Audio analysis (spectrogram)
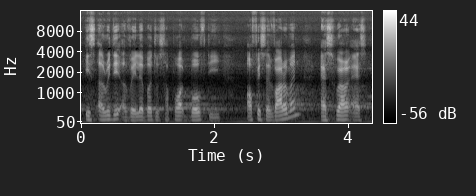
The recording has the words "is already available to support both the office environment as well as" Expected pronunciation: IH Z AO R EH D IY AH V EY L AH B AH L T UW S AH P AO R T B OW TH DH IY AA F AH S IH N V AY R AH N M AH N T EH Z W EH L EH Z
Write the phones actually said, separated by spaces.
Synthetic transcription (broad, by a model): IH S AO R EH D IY AH V EY L AH B AH L T UW S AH P AO T B OW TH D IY AA F AH S IH N V AY R AH N M AH N T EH S W EH L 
